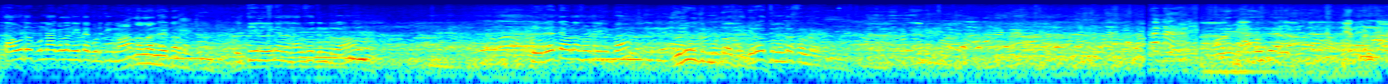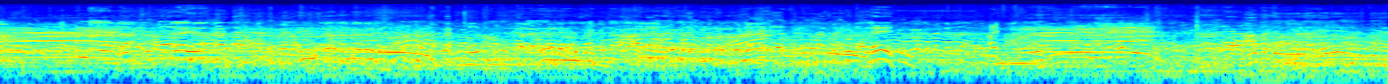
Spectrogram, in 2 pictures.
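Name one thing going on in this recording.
Men talk and call out close by in a busy outdoor crowd.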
